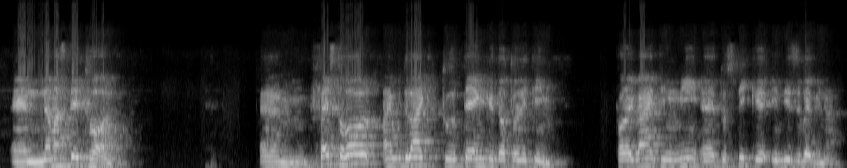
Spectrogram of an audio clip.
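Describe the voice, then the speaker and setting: Speaking with an Italian accent at a very slow pace, a man with a fairly high pitch and ordinary pitch variation leaves long, frequent pauses amid audible room echo. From Sicily, Italy. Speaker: Ayurveda and yoga teacher. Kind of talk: webinar talk. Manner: halting.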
